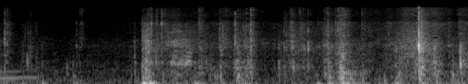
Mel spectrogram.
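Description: Handling noise: a few soft knocks as craft things are moved about on a padded surface, the loudest a low thump about three quarters of a second in and another shortly before the end.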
